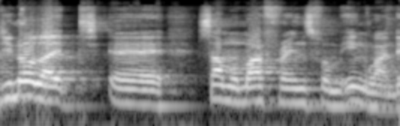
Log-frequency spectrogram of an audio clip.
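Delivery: ordinary talk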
